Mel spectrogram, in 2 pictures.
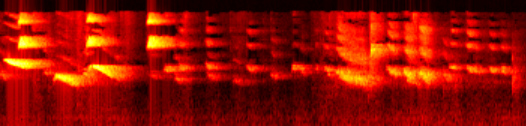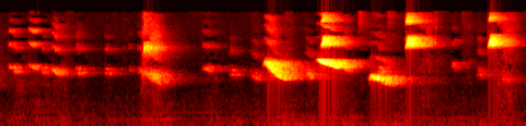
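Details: Green-winged saltator song, played to warm up and stimulate a captive bird into singing: loud, rich whistled phrases, slurred downward, delivered in short bursts with brief pauses, mixed with sharp high chips.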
